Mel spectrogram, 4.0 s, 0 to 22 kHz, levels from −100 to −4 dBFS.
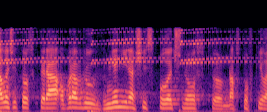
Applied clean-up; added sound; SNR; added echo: neural mask model RNNoise.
